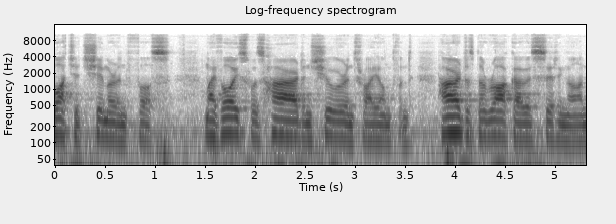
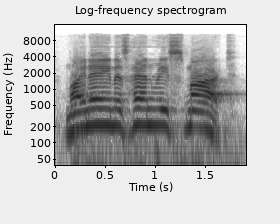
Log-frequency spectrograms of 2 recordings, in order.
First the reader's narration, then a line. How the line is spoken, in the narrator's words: I'd yell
